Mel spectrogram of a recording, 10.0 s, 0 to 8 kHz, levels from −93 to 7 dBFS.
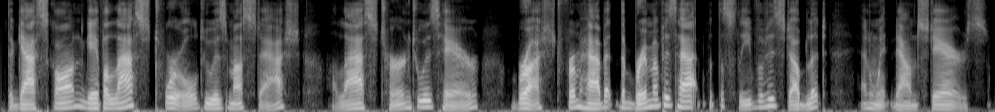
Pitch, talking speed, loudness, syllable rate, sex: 120 Hz, 195 wpm, -21 LUFS, 4.6 syllables/s, male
